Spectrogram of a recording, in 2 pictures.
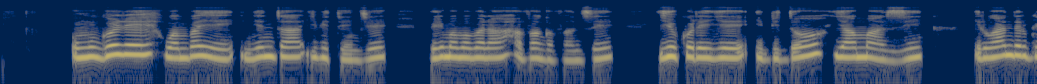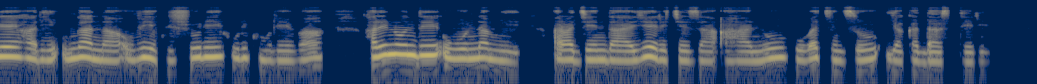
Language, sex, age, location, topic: Kinyarwanda, female, 18-24, Huye, health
